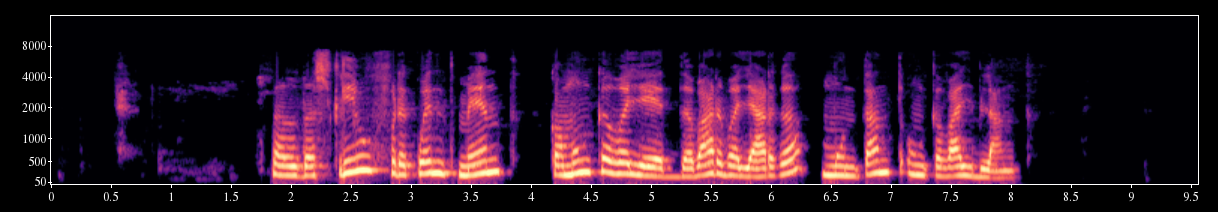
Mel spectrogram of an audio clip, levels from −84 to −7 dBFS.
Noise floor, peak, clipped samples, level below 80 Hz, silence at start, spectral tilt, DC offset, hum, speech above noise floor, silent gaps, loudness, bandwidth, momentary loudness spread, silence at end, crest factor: -58 dBFS; 0 dBFS; under 0.1%; -56 dBFS; 0.55 s; -7.5 dB/octave; under 0.1%; none; 46 dB; 1.66-1.70 s; -13 LUFS; 7.2 kHz; 6 LU; 1.55 s; 14 dB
